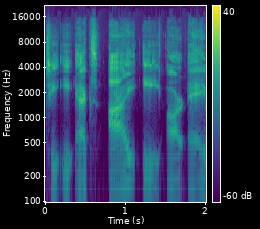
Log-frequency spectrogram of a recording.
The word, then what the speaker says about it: Texiera: That's spelled t e x i e r a but pronounced texiera.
